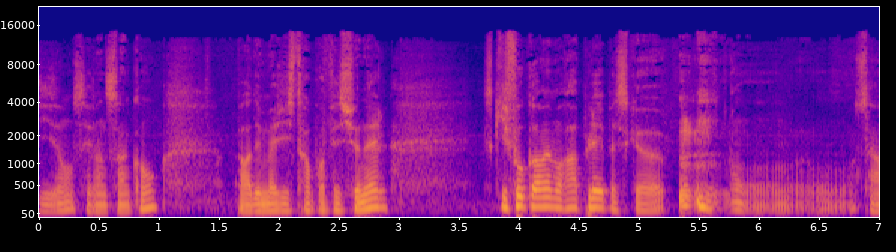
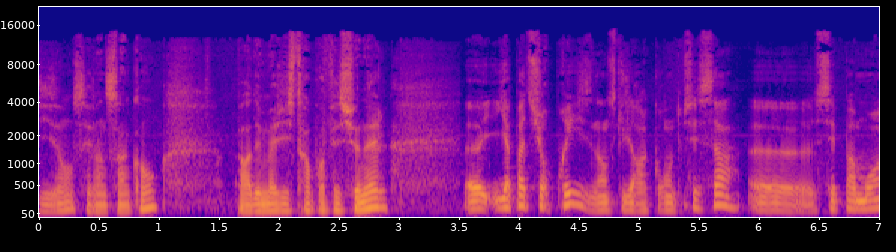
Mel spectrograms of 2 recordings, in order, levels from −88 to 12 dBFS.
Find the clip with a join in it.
second; 2 cuts; at 3.5 s, 5.4 s

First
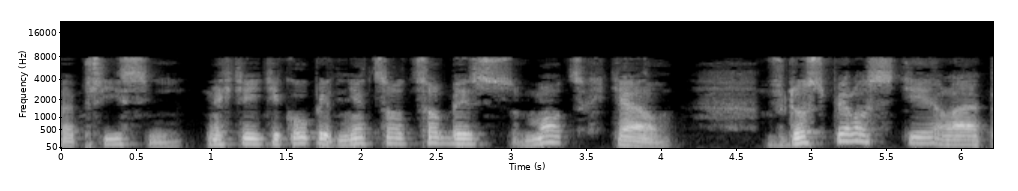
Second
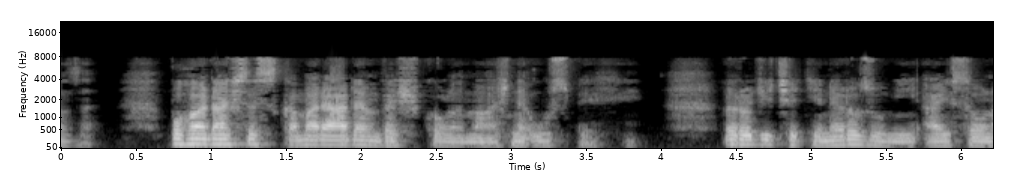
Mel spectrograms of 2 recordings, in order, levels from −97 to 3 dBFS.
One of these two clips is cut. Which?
first; 1 cut; at 4.6 s

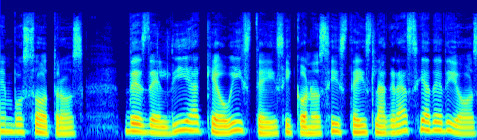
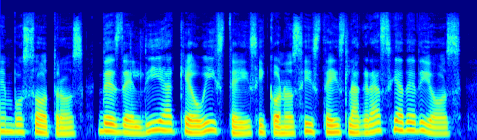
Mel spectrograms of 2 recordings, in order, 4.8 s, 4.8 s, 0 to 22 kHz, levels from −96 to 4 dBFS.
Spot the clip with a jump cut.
second; 1 cut; at 0.9 s

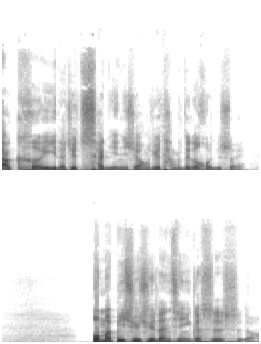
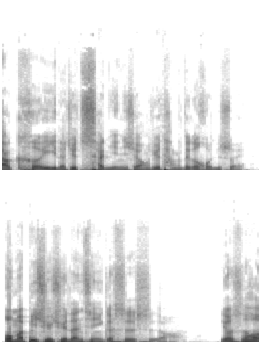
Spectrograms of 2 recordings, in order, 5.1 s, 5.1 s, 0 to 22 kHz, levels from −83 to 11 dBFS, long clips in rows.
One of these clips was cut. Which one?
second; 1 cut; at 2.5 s

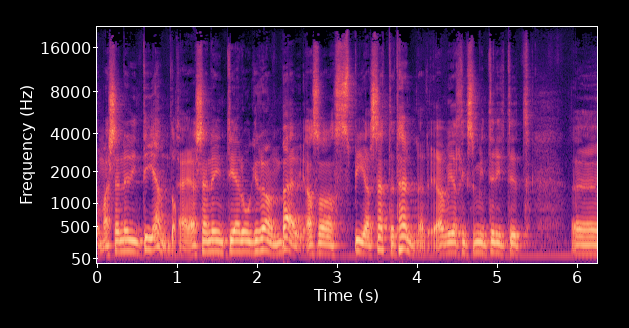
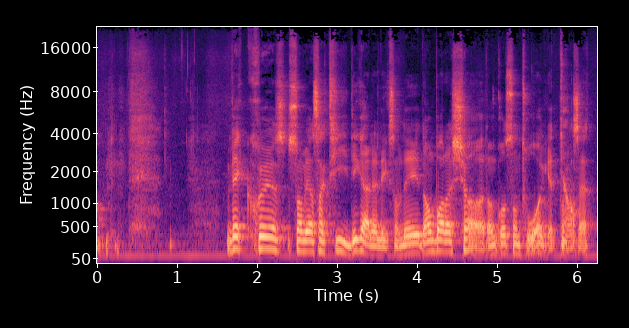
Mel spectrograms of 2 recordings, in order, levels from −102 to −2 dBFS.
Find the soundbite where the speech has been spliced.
first; 1 cut; at 1.0 s

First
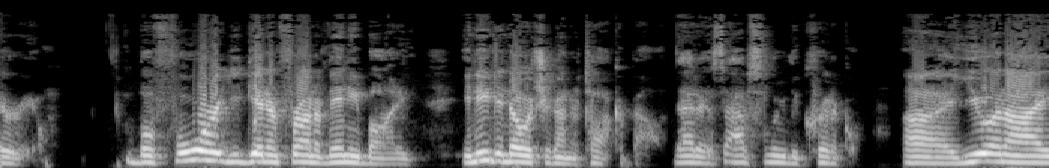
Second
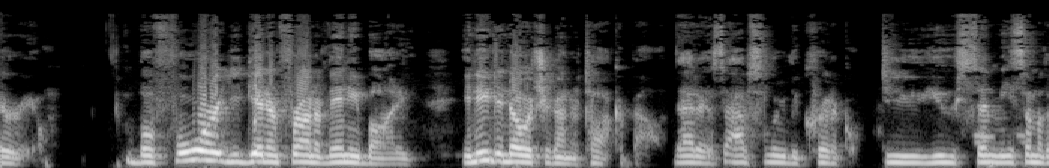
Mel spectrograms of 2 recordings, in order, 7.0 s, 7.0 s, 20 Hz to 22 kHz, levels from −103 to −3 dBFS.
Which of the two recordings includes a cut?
second; 1 cut; at 5.9 s

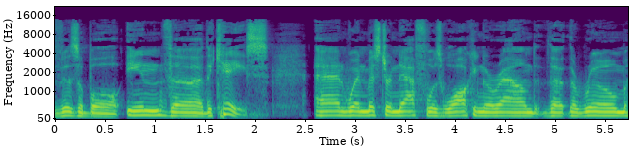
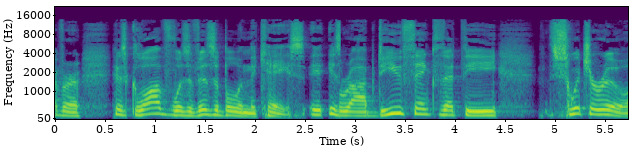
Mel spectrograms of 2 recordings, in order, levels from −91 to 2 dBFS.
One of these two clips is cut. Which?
second; 1 cut; at 2.8 s

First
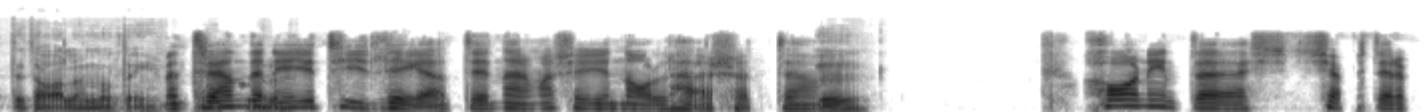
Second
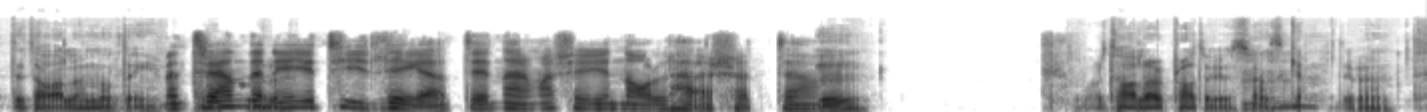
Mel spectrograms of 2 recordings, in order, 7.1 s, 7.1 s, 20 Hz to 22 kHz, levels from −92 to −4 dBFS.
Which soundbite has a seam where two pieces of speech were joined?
second; 1 cut; at 5.3 s

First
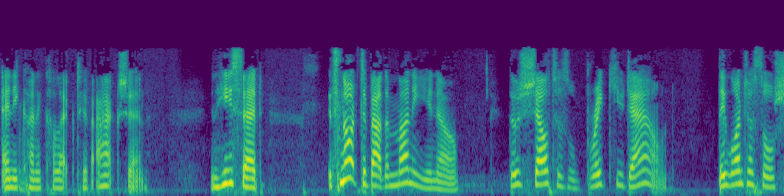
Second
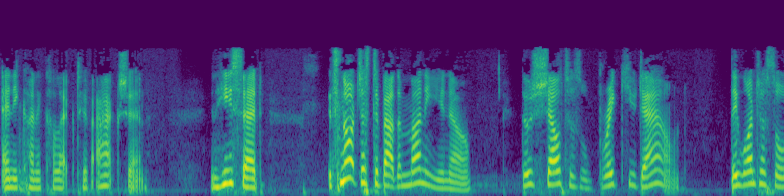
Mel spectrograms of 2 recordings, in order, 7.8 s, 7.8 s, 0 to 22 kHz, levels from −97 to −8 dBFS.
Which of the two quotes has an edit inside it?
first; 1 cut; at 3.6 s

